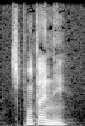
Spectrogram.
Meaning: 1. spontaneous, self-generated (happening without any apparent external cause) 2. spontaneous, natural, unforced
- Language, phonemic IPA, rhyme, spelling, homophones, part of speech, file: French, /spɔ̃.ta.ne/, -e, spontané, spontanée / spontanées / spontanés, adjective, Fr-spontané.ogg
